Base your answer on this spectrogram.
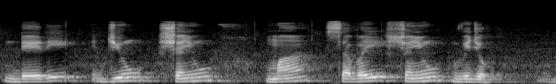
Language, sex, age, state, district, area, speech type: Sindhi, male, 18-30, Maharashtra, Mumbai Suburban, urban, read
